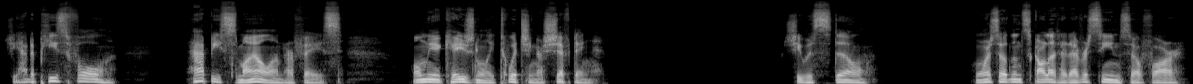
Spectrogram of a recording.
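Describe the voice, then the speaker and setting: A man's voice: on the low side, measured pace, pauses often, no echo, clean studio sound. A man narrating fiction as a storyteller, reading from a script in a dramatized audiobook style.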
